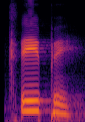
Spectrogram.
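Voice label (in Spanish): Maya, Yucatán, male; MOVIMIENTO; INALI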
